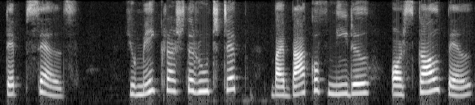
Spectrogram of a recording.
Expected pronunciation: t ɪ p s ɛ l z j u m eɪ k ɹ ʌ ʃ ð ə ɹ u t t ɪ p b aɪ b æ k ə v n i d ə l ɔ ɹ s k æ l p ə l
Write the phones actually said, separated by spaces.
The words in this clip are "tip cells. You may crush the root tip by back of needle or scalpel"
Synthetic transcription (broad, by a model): t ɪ p s ɛ l z j u m eɪ k ɹ ʌ ʃ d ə ɹ u t t ɪ p b aɪ b æ k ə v n i d ə l ɔ ɹ s k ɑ l p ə l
